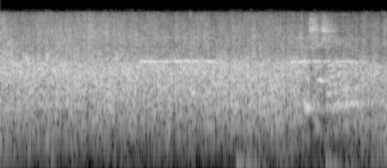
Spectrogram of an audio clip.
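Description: A church congregation claps loudly in a dense, continuous burst during a service. The applause stays steady and close throughout, with a few voices just audible beneath it.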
